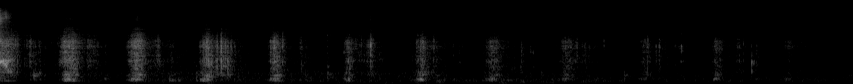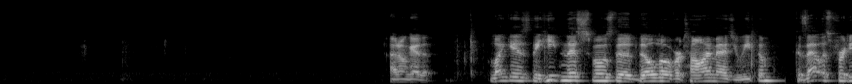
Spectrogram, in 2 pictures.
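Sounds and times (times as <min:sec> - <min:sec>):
person chewing crunchy chip: 0:00.0 - 0:08.2, 0:09.3 - 0:10.3.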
